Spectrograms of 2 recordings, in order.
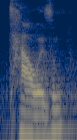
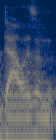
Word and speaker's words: Taoism: Well, you've seen it as Taoism a lot, which is supposed to be pronounced Taoism.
